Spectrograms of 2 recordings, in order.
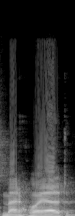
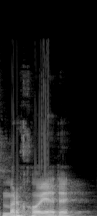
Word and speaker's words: Mrchojedy: Well, it's different pronunciation in English and in Czech. Because in English this is Merhoed, but in Czech it's Mrchojedy, which is this.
